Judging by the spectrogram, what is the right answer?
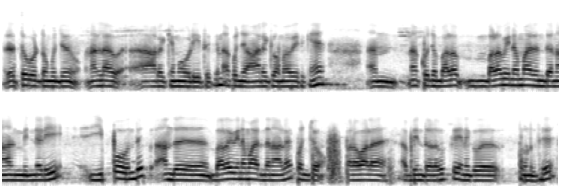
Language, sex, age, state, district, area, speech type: Tamil, male, 30-45, Tamil Nadu, Sivaganga, rural, spontaneous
